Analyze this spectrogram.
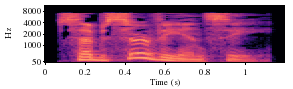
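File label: "subserviency", British English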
